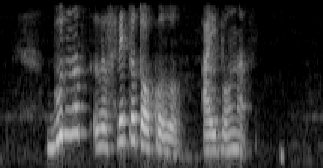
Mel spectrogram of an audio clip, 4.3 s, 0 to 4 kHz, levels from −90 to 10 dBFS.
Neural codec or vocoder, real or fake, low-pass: vocoder, 44.1 kHz, 128 mel bands, Pupu-Vocoder; fake; 3.6 kHz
